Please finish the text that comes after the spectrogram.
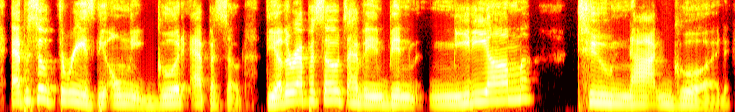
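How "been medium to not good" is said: slow drawn verdict. Real, not acted. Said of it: "drawn-out verdict".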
